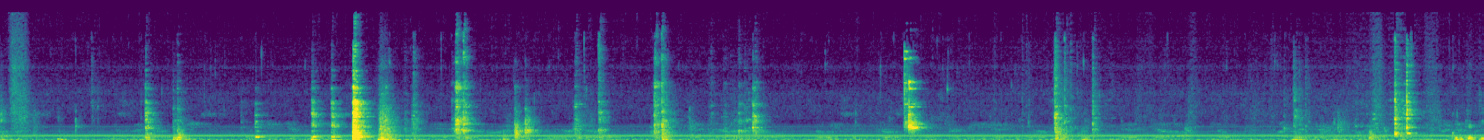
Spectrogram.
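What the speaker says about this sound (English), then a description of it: "Let me get the little dishes out." Small sauce dishes clink and clatter against each other as they are taken out in a kitchen, scattered light ceramic knocks spread over several seconds, close but soft, with a steady background hum.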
